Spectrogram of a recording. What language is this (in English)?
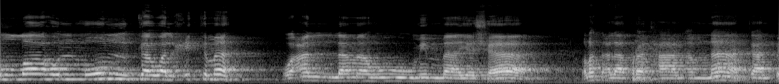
Thai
